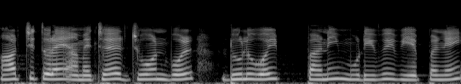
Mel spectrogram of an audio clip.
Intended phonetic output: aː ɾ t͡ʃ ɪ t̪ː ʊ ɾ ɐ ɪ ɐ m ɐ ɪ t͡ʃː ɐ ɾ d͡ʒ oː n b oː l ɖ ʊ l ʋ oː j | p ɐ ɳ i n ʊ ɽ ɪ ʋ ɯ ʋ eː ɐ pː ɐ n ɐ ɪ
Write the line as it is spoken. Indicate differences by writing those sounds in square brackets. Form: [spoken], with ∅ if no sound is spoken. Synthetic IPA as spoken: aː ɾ t͡ʃ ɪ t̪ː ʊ ɾ ɐ ɪ ɐ m ɐ ɪ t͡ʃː ɐ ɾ d͡ʒ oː n b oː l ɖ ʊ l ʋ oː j | p ɐ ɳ i [m] ʊ ɽ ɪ ʋ ɯ ʋ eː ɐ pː ɐ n ɐ ɪ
